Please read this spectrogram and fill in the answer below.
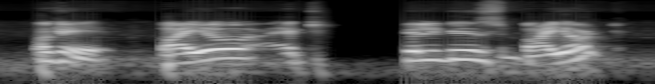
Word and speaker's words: Biot: via server law okay bio actually it is biot spelling is biot server but it is actually pronounced as bio server law okay now this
